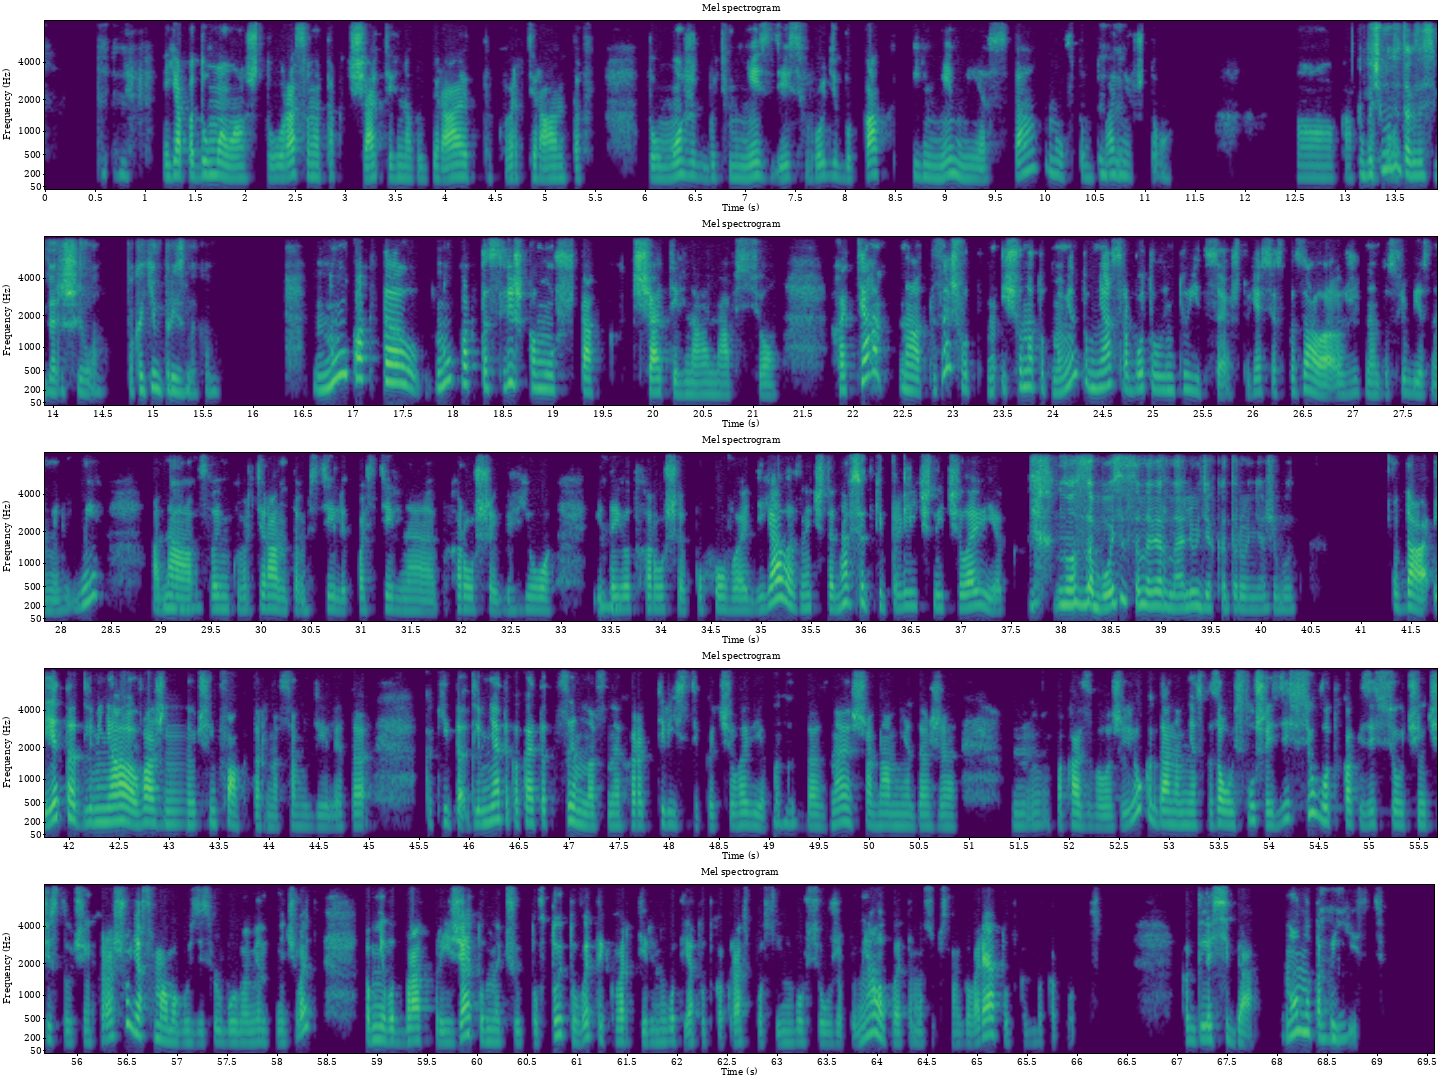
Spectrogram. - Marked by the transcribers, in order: throat clearing; laughing while speaking: "всё-таки"; tapping; chuckle
- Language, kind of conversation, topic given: Russian, podcast, Расскажи о месте, где ты чувствовал(а) себя чужим(ой), но тебя приняли как своего(ю)?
